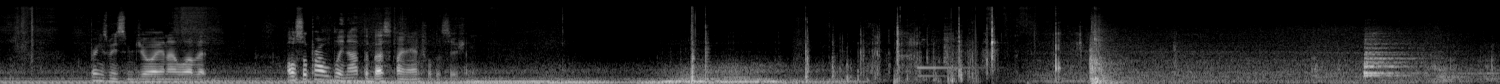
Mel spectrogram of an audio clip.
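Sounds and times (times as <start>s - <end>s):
car engine idling: 0.0s - 6.6s
car door shutting: 10.6s - 11.9s.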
